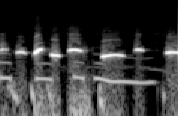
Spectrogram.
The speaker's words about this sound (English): Do a little whistling, beep.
